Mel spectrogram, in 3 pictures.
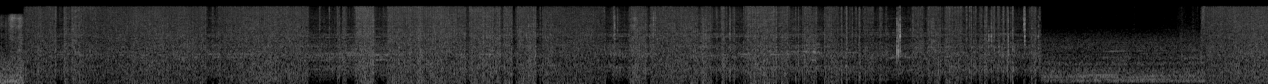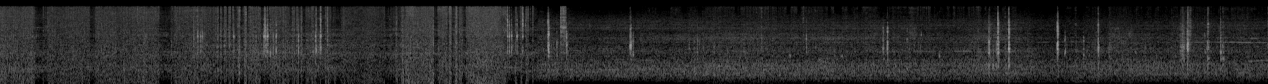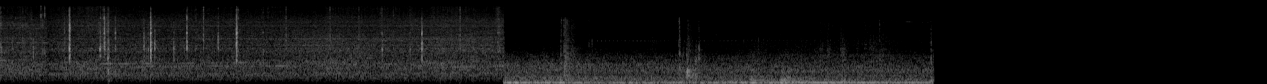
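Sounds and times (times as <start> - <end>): sandpaper rasping on wood: 0.2 - 10.4.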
